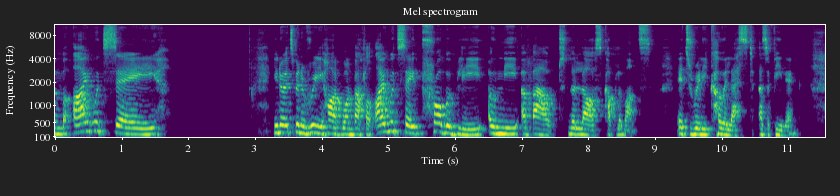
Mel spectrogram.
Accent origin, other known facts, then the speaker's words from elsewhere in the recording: India; I always laugh and say, you know, I'm an Indian, so my choices were doctor, lawyer, accountant, marriage or death type thing.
